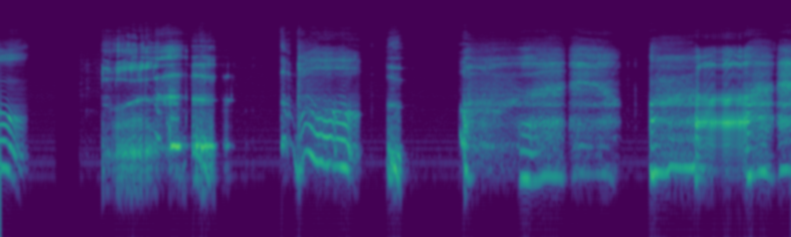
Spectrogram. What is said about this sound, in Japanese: またゲップ登ってきたよ。ラーメンゲップ出る。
